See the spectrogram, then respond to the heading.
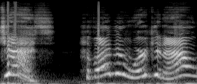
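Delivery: high, loud, amazed yell called out. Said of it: "And I go".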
